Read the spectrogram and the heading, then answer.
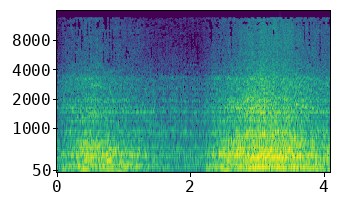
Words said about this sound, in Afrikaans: Die 3.2 liter 5-silinder turbo diesel kom reguit uit die Ranger bakkie en is nogal uitdrigtig teen luier en stadspoed.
